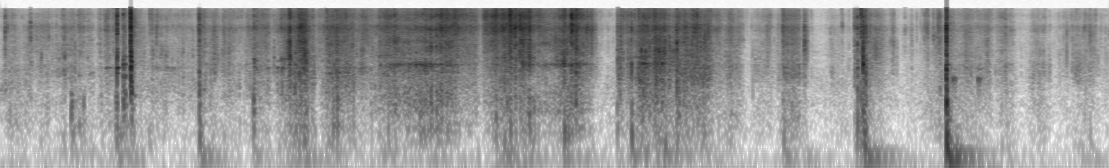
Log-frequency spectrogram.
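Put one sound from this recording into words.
Wood knocks and cracks as a man splits kindling.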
